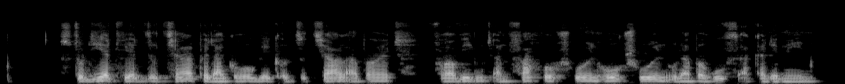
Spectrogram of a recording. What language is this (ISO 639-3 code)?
deu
